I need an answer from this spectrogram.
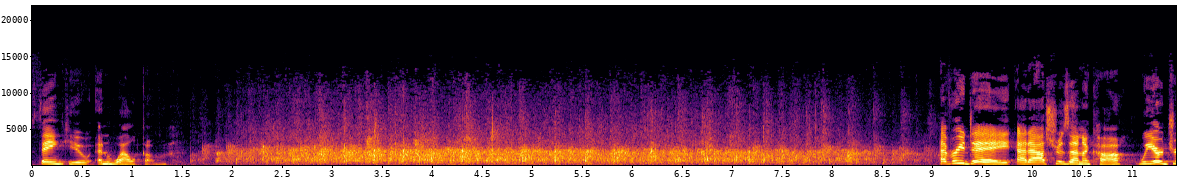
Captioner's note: applause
